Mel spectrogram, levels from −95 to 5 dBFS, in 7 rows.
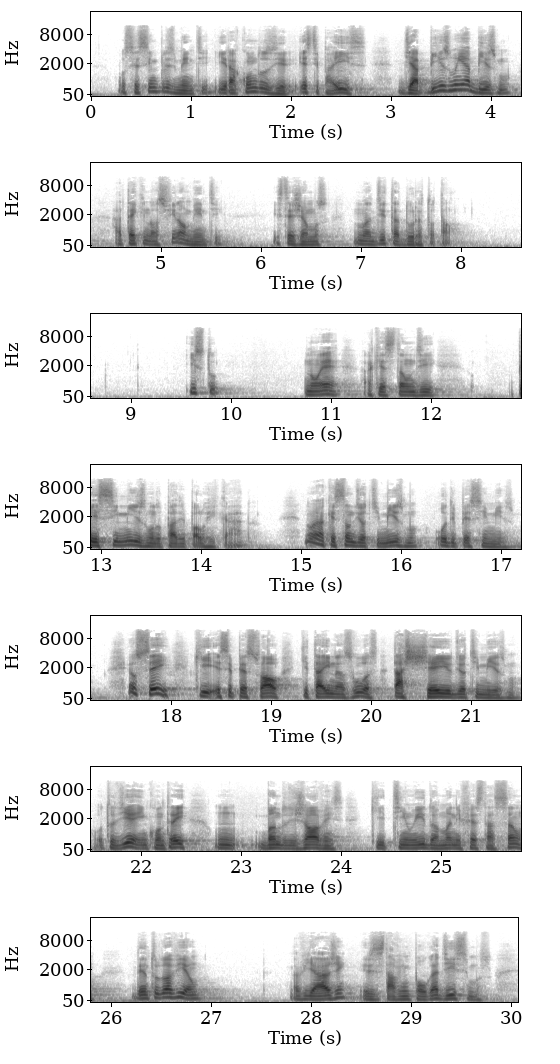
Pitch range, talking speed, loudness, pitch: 100-130 Hz, 145 wpm, -25 LUFS, 110 Hz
